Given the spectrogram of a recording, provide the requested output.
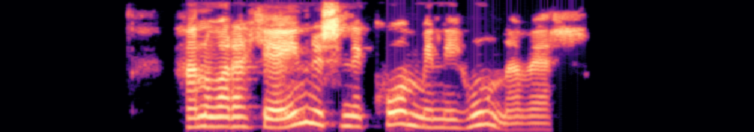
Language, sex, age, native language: Icelandic, female, 40-49, Icelandic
